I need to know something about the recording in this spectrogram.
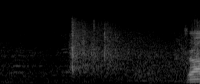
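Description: A sharp crack of hockey sticks striking the puck and ice as the puck is dropped at a face-off, about two-thirds of a second in, followed by a hiss of skates scraping the ice.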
